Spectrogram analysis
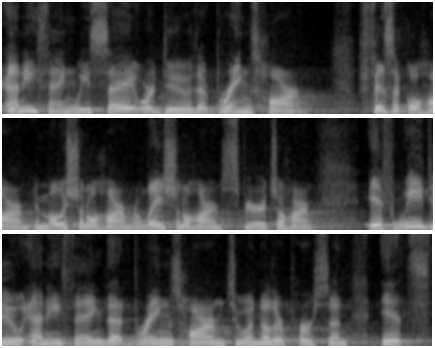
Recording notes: This message was first preached on February 28th 2021 at Linglestown Life Church in Harrisburg PA.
